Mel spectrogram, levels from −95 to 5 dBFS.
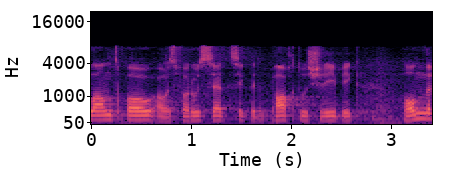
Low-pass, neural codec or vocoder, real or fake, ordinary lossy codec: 7.2 kHz; none; real; MP3, 48 kbps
